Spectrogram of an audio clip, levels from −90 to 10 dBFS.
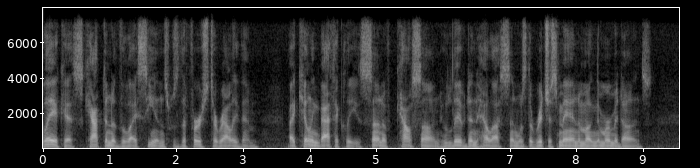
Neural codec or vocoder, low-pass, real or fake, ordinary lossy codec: vocoder, 44.1 kHz, 128 mel bands every 256 samples, BigVGAN v2; 7.2 kHz; fake; Opus, 64 kbps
